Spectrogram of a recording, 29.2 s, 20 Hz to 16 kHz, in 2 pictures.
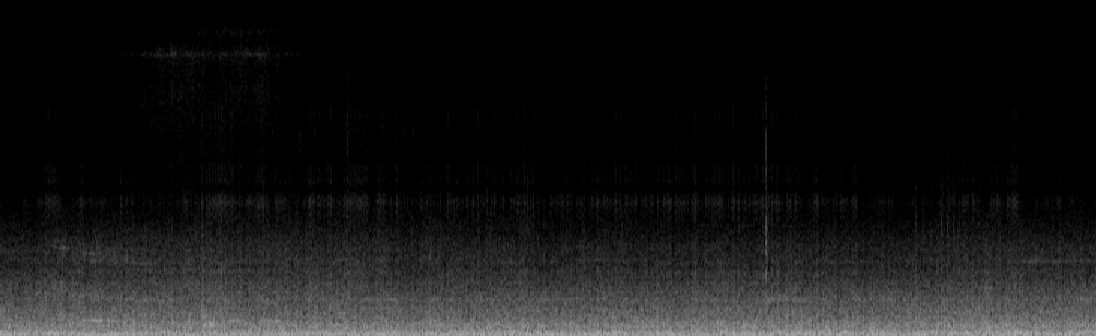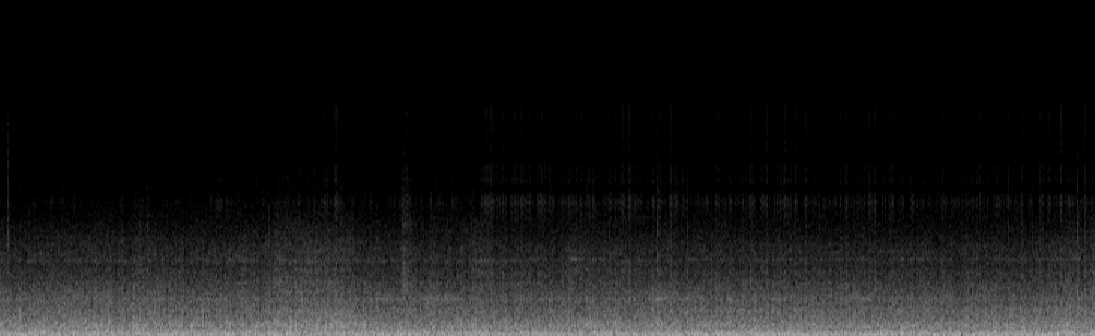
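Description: Cabin running noise of a 700-series Tokaido Shinkansen train: a steady rush and rumble of wheels, track and air, with a constant low hum.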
